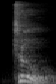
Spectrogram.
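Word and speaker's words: two: ตัว อย่าง นะ ครับ spelling T w o ออก เสียง ว่า True นี่ นะ ครับ เลข 2 เี่ นะ ครับ True อ้า มี ตัว W แต่ ทำไม เสียง ไม่ ออก เรา ไม่ อ่าน ว่า วู่ เห็น ม ครับ เรา อ่าน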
